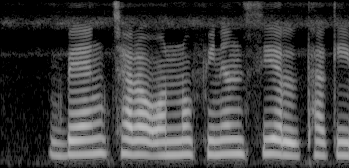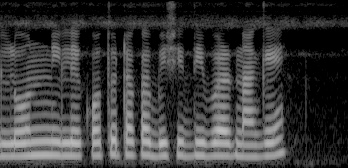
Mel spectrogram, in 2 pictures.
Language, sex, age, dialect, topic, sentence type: Bengali, female, 18-24, Rajbangshi, banking, question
